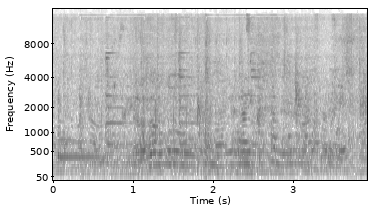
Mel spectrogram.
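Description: An acoustic guitar strums nearby.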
